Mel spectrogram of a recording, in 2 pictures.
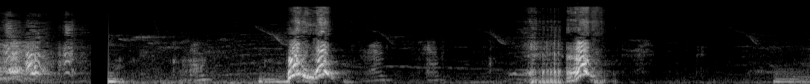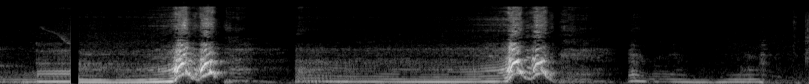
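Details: Angry dog barking directly at the camera in sharp, loud bursts roughly every two to three seconds. Between the barks come lower, drawn-out, harmonic growling whines and huffing breaths.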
